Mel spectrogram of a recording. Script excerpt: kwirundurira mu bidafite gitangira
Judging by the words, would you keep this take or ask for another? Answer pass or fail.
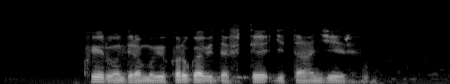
fail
